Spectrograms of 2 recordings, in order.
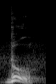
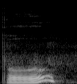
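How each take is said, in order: First: The syllable is said without the rising tone. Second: The syllable is said with a rising tone. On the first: The speaker calls it wrong. "Not 不" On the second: The speaker calls it right. "it's like the second tone"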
